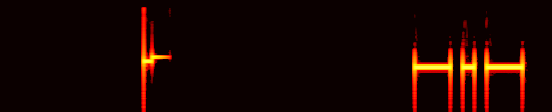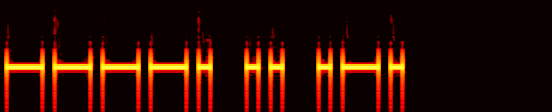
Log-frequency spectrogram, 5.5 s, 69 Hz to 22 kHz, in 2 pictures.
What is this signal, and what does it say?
Morse code, heard as a keyed tone, about 20 wpm, 700 Hz. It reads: K9IR
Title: Easy Call Signs Repeated 2x - 20wpm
